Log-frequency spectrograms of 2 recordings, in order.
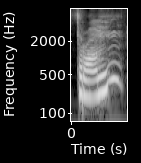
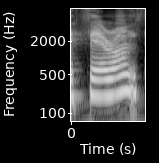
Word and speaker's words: Theron: I think her surname is pronounced Thron, but we say Theron. But it's actually Thron, so Charlize Thron, I want to say it properly, because she's South African and that's how they pronounce it.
